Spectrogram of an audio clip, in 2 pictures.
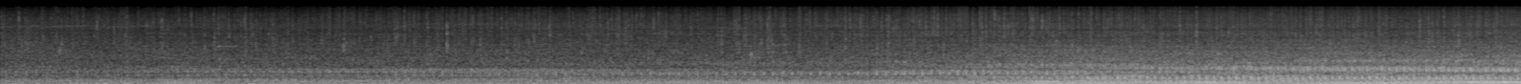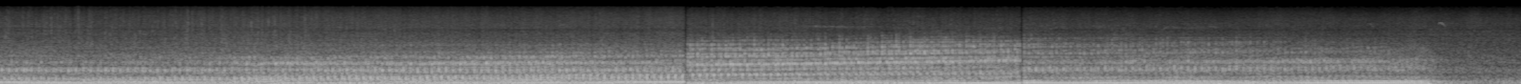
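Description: Diesel engine of a large steel cargo barge passing close by, a steady low drone that grows louder over the first half and stays loud. The sound cuts off abruptly near the end.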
